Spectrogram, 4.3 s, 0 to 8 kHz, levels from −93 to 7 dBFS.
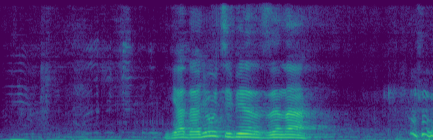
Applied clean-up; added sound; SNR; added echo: neural separator model SepFormer DNS4.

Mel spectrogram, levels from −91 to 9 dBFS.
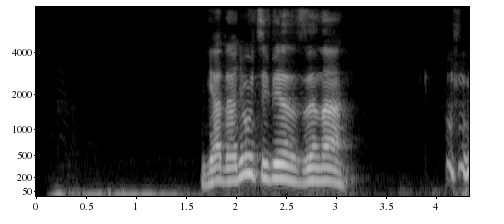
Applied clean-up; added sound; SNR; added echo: neural mask model DeepFilterNet 3.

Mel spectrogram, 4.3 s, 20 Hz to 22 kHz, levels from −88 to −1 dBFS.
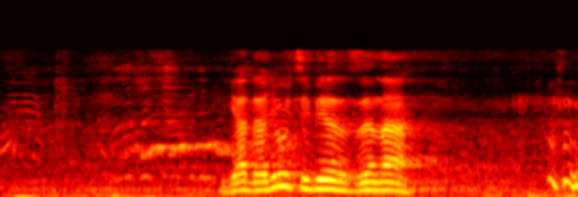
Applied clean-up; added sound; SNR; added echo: none; Race car, auto racing; 19 dB; reverberation time 1.7 s.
